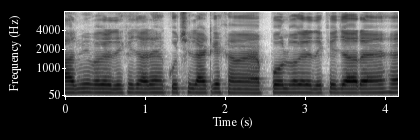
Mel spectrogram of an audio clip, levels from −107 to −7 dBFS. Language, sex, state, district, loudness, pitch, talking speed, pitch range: Hindi, male, Punjab, Fazilka, -17 LUFS, 140 Hz, 230 wpm, 135-140 Hz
